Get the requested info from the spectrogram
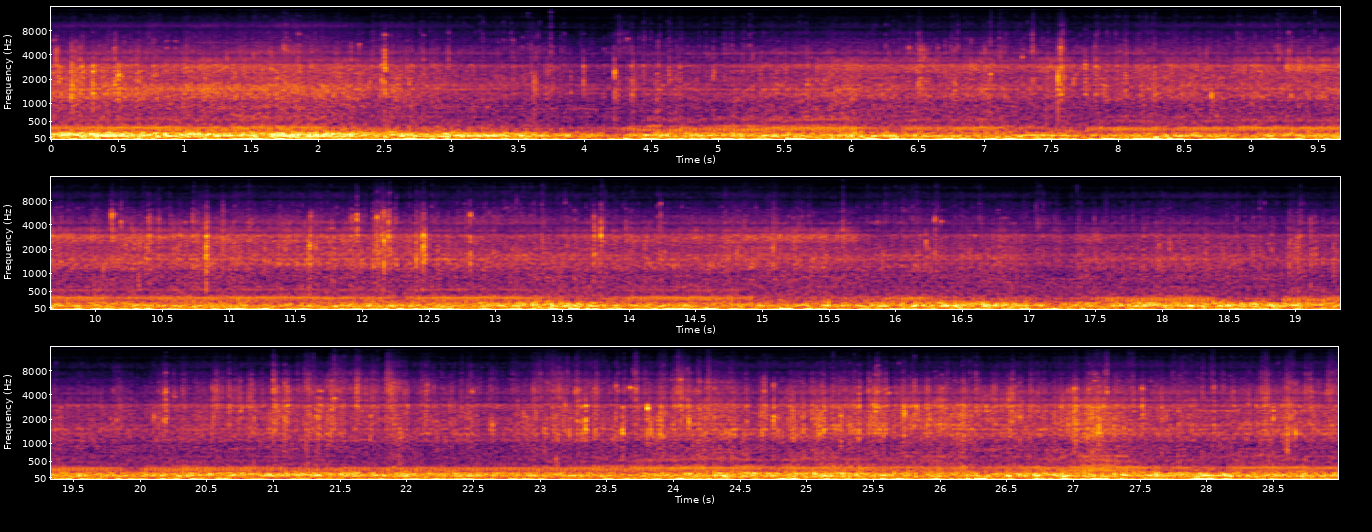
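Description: Honda CRF dirt bike's single-cylinder four-stroke engine running at low speed, its note rising and falling with small throttle changes as the bike picks its way over loose rocks, with scattered clicks.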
